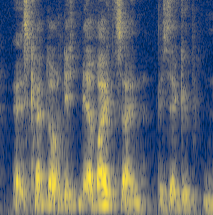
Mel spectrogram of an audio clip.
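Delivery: plain reading voice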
